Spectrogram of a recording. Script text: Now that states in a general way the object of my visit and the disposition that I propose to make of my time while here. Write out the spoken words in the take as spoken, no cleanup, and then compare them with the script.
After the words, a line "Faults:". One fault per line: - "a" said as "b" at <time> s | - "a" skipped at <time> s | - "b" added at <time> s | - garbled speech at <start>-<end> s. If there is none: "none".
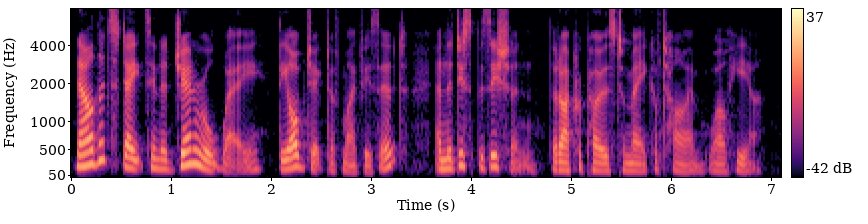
Now that states in a general way the object of my visit and the disposition that I propose to make of time while here.
Faults:
- "my" skipped at 5.9 s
